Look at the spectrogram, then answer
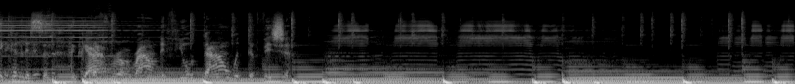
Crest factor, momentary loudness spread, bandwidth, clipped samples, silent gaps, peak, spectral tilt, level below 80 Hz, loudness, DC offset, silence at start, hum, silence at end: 14 dB; 9 LU; 11.5 kHz; under 0.1%; none; -6 dBFS; -6.5 dB/octave; -24 dBFS; -22 LUFS; under 0.1%; 0 s; none; 0 s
